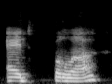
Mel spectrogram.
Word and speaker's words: EDBL: check him out, but he actually pronounces it Ed Buller, but it's EDBL.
